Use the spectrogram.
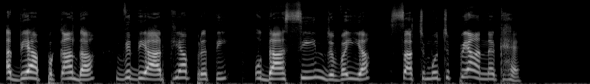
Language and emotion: Punjabi, disgusted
